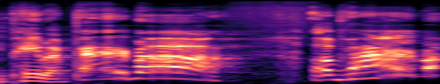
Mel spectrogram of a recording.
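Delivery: high-pitched, badly faked creepy villain; half-successful creeper imitation in a high voice. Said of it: "I can't even do the voice right".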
